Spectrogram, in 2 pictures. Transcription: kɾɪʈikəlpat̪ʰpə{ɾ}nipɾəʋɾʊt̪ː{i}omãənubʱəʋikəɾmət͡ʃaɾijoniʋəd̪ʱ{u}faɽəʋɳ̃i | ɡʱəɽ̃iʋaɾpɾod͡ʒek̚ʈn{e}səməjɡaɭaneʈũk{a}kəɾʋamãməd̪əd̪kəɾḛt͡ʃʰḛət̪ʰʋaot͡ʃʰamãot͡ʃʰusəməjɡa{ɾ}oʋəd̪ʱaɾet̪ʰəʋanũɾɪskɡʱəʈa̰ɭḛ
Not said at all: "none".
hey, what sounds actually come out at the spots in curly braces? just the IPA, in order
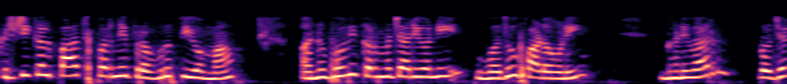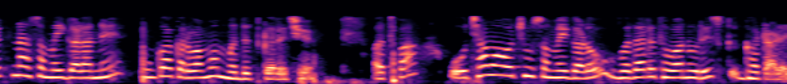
ɾ, i, u, a, a, ɭ

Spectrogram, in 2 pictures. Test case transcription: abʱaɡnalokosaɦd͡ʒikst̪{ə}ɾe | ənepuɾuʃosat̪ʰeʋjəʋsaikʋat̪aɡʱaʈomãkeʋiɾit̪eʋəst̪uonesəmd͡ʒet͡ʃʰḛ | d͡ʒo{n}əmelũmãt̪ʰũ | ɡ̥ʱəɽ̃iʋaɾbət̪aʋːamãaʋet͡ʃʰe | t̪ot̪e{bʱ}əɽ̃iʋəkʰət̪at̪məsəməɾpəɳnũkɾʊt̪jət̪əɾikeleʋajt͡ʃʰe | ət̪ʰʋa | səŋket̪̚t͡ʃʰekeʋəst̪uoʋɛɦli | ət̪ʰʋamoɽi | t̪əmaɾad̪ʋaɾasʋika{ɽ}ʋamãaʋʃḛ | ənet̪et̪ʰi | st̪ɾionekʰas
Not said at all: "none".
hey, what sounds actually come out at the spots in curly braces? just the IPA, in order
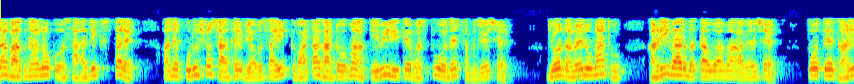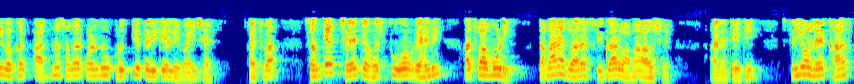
ə, n, ɡʱ, ɾ

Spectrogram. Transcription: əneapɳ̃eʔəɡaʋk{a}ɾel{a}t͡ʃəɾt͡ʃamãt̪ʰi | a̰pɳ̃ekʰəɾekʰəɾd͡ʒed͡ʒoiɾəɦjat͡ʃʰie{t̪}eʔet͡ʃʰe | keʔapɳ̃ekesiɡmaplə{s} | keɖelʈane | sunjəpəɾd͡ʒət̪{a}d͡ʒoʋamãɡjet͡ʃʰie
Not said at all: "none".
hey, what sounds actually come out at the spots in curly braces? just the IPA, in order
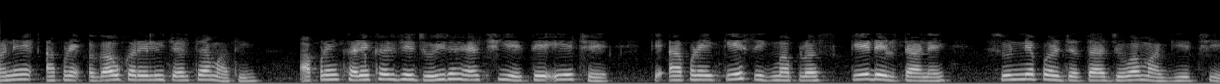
ə, i, t̪, s, a

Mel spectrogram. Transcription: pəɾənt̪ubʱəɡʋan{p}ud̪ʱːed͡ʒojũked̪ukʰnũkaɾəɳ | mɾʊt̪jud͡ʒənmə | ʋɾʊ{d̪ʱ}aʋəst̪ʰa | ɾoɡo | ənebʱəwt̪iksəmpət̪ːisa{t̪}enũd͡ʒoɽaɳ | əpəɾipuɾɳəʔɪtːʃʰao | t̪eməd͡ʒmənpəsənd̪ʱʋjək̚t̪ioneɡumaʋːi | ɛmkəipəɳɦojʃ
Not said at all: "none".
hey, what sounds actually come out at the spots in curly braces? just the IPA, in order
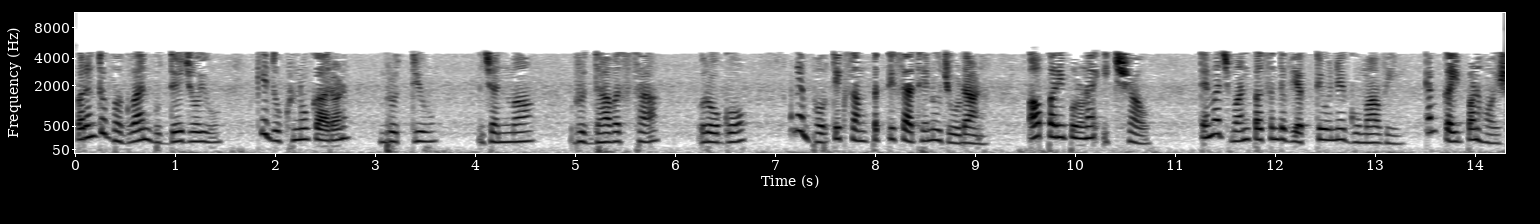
b, d̪ʱː, t̪ʰ

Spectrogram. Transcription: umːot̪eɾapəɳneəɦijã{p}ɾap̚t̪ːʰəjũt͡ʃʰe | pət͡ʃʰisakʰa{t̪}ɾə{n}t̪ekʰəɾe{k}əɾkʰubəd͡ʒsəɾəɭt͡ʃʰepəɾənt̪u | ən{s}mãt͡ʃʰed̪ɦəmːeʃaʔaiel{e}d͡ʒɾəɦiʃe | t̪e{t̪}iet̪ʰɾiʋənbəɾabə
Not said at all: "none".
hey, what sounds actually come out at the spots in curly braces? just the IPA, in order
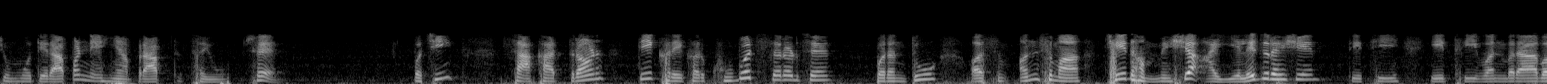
p, t̪, ɳ, kʰ, s, e, t̪ʰ

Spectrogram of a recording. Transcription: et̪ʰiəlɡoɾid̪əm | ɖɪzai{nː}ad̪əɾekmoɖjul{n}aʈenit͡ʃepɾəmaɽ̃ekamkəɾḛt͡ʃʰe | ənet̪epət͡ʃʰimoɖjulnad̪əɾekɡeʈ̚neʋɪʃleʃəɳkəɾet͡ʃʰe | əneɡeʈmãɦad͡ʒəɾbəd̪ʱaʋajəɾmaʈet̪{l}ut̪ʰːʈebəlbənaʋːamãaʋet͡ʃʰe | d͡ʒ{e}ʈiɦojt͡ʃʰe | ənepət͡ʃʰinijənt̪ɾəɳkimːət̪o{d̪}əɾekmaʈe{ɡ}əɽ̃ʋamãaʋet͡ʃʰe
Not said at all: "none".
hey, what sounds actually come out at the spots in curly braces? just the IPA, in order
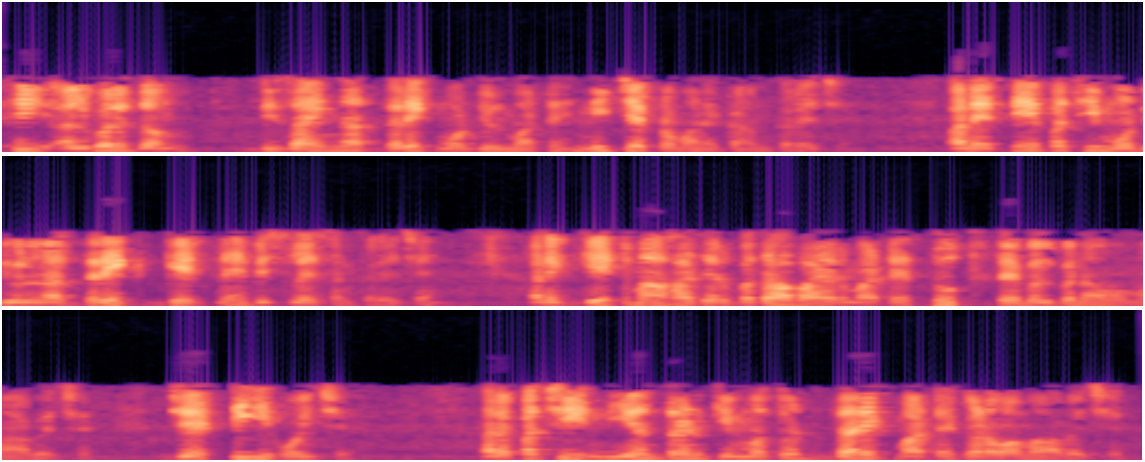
nː, m, ɾ, e, d̪, ɡ

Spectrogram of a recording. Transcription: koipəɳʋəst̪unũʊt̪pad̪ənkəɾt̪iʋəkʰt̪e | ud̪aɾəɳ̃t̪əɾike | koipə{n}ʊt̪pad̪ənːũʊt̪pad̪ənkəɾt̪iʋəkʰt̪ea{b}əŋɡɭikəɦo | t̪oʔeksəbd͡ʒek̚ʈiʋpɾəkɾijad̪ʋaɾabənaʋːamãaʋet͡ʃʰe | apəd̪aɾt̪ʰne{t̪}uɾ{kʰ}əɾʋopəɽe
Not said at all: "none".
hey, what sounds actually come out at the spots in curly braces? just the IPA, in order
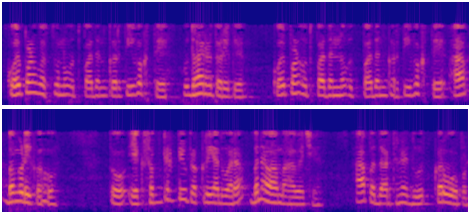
ɳ, b, d̪, k

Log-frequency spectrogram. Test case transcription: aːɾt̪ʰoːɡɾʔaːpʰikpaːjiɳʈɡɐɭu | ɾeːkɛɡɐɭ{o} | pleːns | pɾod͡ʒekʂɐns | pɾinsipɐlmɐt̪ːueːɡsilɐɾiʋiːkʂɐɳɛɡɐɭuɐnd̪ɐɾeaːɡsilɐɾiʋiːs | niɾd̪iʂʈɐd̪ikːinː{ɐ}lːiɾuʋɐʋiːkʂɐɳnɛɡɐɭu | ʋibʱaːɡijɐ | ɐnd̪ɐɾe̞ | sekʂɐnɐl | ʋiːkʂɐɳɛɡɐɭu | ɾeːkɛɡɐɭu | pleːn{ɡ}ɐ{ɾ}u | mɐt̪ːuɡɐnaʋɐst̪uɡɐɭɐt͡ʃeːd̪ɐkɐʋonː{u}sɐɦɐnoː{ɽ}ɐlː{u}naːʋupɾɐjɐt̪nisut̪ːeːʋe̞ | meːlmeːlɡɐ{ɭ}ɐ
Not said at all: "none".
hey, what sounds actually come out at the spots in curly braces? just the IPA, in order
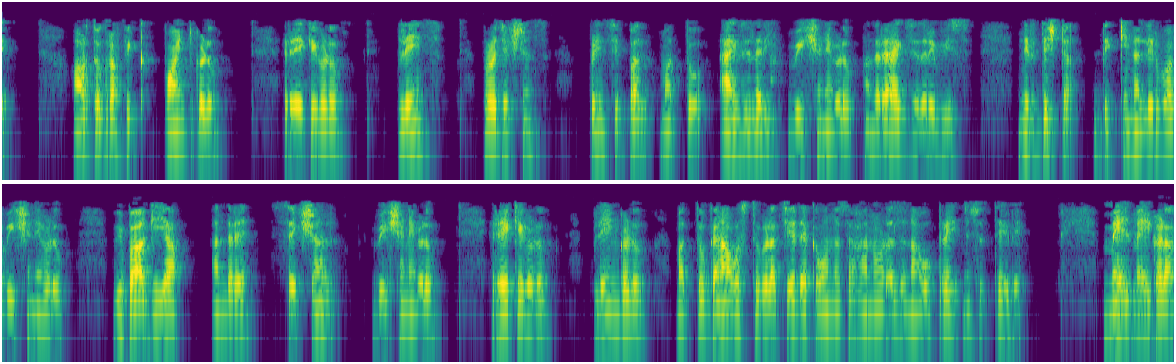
u, ɐ, ɡ, ɭ, u, ɽ, u, ɭ

